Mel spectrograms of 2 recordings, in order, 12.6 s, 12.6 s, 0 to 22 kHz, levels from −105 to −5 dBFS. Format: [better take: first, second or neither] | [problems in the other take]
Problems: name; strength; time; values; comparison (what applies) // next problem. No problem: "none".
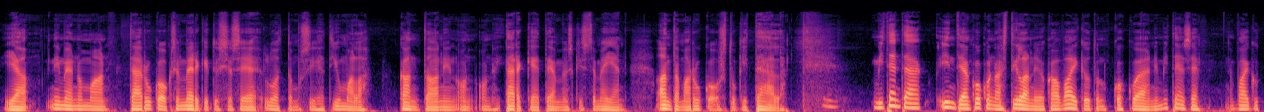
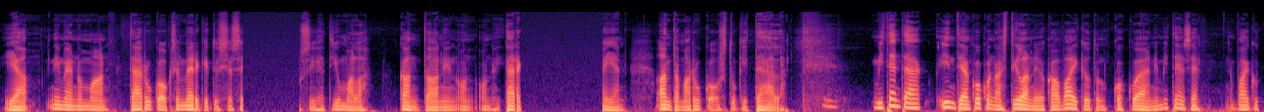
first | audio cutting out; at 2.5 s for 0.5 s and at 5 s for 1 s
